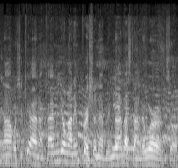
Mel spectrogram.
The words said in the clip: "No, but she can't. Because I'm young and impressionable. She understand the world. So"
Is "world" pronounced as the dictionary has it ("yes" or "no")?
yes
